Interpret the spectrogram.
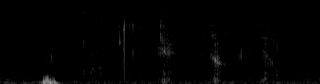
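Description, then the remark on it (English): The speaker's sister munches crackers with a few quiet, crisp crunches spaced irregularly after a dull low thump, the chewing soft, with no talking. “So, there, that's my sister, and she's still eating her crackers, what the fuck?”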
